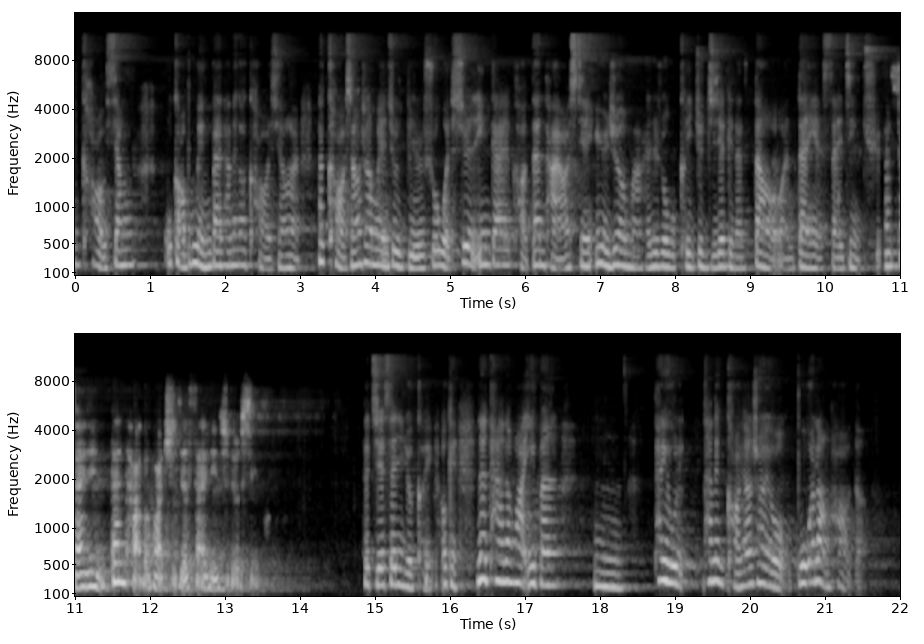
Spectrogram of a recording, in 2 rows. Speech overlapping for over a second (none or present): none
